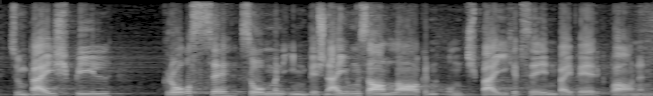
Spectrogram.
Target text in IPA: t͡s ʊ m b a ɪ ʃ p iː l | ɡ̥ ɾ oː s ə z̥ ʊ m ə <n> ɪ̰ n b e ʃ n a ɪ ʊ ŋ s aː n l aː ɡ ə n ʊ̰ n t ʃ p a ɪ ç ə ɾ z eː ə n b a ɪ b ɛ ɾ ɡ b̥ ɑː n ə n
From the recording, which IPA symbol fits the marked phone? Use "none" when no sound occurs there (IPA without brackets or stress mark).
n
